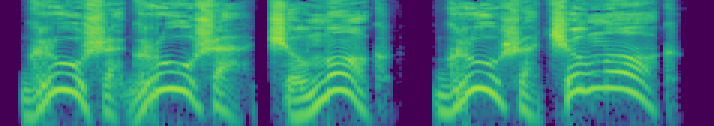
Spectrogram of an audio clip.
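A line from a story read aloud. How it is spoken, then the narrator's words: Crowd shouting together. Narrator (Russian): другие господа важные посетители все вкупе закричали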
